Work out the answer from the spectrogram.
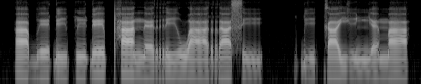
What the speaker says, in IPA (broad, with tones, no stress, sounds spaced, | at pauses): a˨ b e˨ ɗ i˨ p ĩ˨ ɗ e˦ pʰ a˦ n ɛ˨ r iː˦ w aː˨ r a˦ s i˨ | ɓ i˨ k a˦ j i˨ ɲ ɛ˨˦ m a˦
